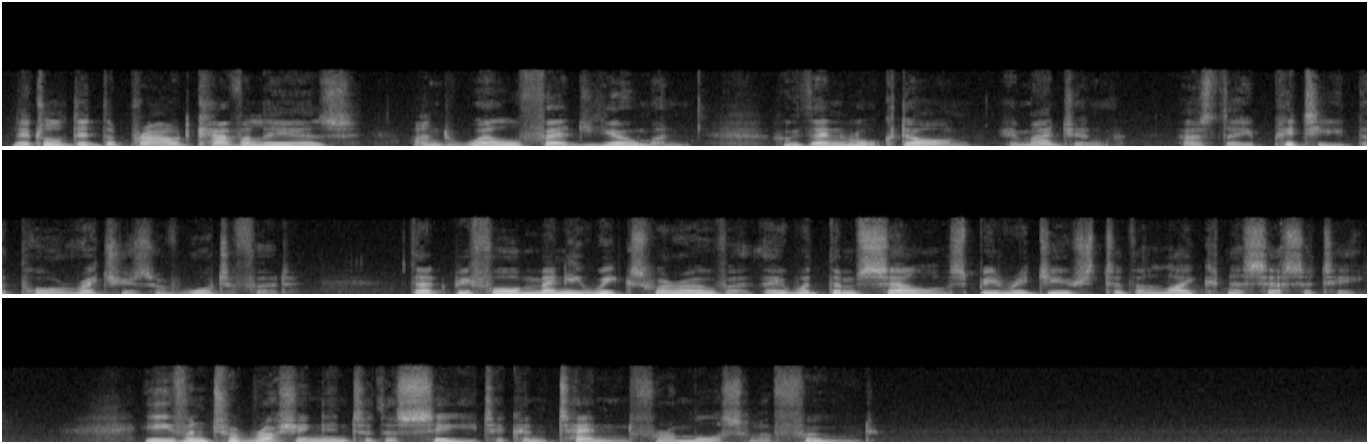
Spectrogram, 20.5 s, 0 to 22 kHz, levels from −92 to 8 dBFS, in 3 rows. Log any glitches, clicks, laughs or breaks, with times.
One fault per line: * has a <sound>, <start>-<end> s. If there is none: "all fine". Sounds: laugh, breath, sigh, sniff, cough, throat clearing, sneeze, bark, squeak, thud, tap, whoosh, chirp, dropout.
all fine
